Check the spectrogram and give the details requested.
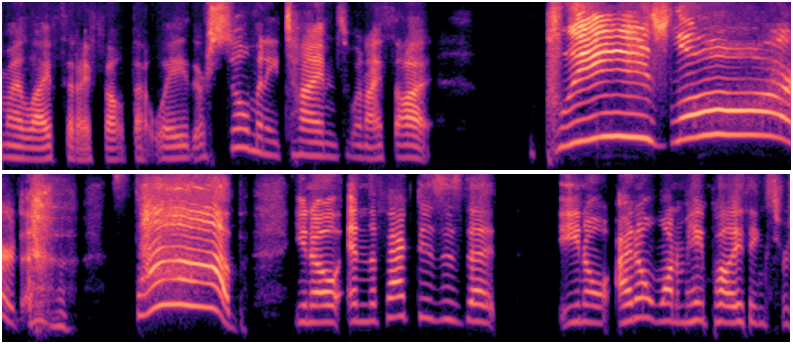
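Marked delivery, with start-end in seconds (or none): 3.6-6.9 high, loud plea to the Lord; anguished high shout of please, Lord, stop; desperate cry. Retold or imitated. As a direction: cry it out to God, begging. Retold desperate cry to God.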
